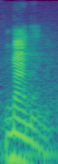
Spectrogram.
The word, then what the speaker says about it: Mannin: Therefore, Medon in, pronounced Mannin, would signify the middle island.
